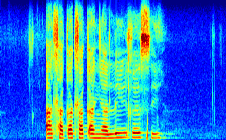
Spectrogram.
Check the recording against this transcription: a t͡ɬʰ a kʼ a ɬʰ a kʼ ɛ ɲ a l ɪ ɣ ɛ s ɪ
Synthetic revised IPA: a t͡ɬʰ a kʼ a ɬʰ a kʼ a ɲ a l ɪ ɣ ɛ s ɪ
